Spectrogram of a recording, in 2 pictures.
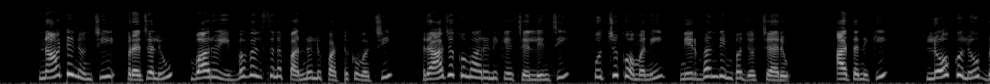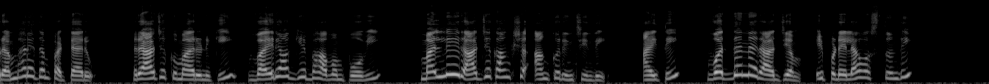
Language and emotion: Telugu, neutral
